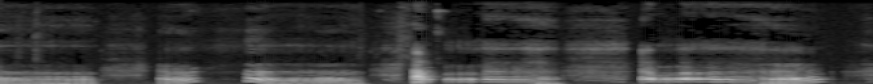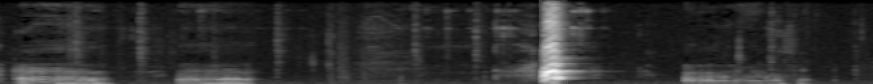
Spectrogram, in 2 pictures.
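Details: A pet dog at home in the morning, talking and barking at family members until they wake up; a series of whiny, moaning yowls with rising and falling pitch, separated by short pauses, one sharp click near the end.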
